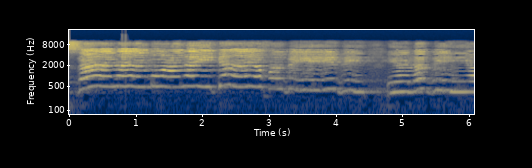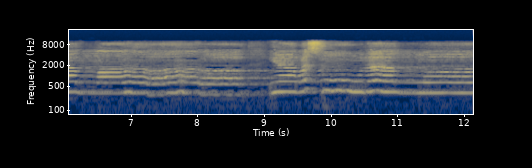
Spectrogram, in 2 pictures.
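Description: A boy singing an Islamic nasheed in praise of the Prophet Muhammad into a microphone, one voice drawing out long, ornamented notes that bend up and down in pitch.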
